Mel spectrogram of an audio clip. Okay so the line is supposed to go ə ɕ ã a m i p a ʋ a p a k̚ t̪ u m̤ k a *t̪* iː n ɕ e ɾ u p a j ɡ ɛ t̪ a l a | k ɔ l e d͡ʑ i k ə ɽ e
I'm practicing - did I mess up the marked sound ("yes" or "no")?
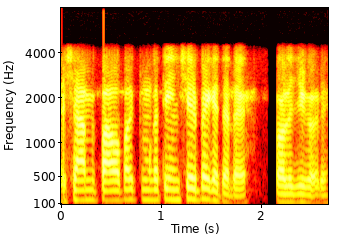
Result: no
